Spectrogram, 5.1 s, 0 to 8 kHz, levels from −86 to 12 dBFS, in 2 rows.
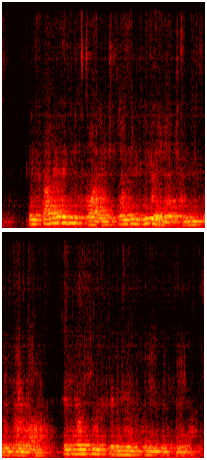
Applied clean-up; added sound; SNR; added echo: neural separator model SepFormer DNS4.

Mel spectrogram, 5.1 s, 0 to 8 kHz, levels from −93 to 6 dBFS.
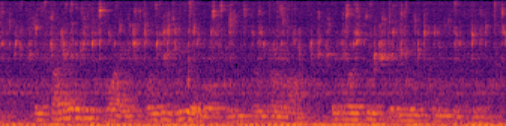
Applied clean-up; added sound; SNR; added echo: none; Bathtub (filling or washing); -2 dB; reverberation time 0.8 s.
